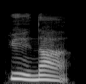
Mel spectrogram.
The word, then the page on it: 遇难: yù nàn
